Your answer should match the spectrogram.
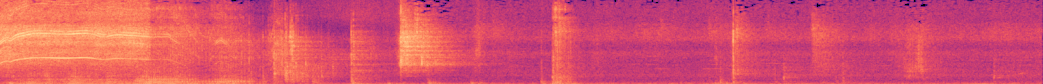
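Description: Cordless drill running with a steady high whine for about a second and a half as it bores a starter hole through the plastic kayak deck. After it, a few separate knocks and clatters as tools are handled, over a steady low hum.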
